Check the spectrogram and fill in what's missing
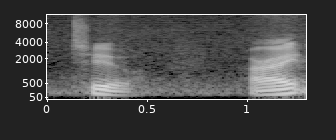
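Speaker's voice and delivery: normal talking voice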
